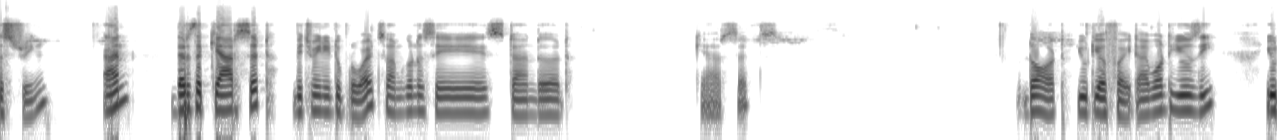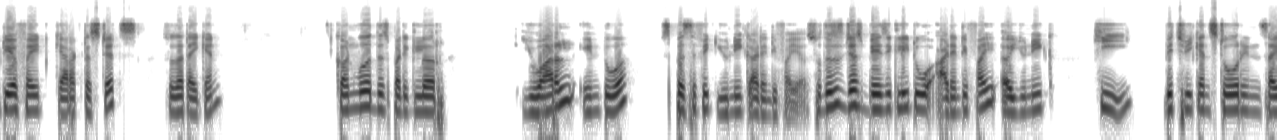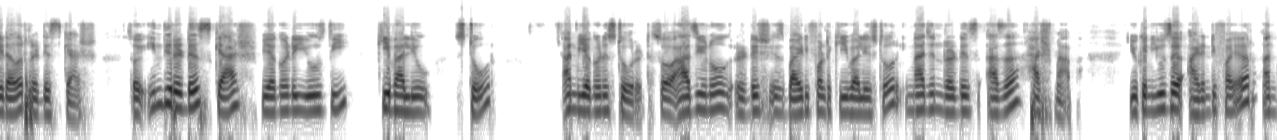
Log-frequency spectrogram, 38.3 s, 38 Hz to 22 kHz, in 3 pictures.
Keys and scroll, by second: 0.0 Return, 9.3 Return.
